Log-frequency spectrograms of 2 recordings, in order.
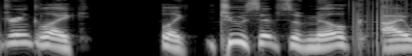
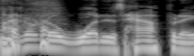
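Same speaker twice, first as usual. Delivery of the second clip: ordinary talk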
